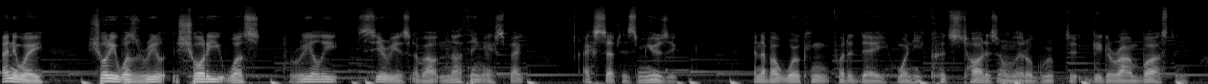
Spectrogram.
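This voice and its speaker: Music plays behind a man with a very deep, low voice. He talks at a moderate pace. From Netherlands. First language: Dutch. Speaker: English learner. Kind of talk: book read-aloud practice. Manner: halting, with repeated words.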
